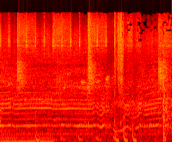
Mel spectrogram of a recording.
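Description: Drift car in CarX Drift Racing Online held in fifth gear at full throttle, a loud steady engine drone with shifting harmonics and repeated tire squeals and skid chirps toward the end.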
